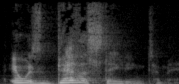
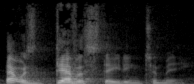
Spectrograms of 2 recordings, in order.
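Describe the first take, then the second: First: Breathless whisper, voice gone; whispered repeat. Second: Said in the usual way. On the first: Real, not acted. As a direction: let the words sink into a whisper.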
